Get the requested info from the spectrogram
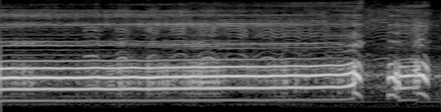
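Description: A woman's voice holding one long, high-pitched wail for nearly two seconds, its pitch creeping slightly upward, then breaking off into short, broken cries near the end.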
